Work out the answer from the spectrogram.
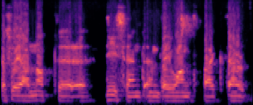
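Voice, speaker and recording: A man calling in to a live debate, answering hesitantly with many fillers and pauses. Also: on the low side, completely flat delivery, a little mellow, highs cut off. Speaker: caller.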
